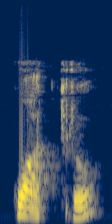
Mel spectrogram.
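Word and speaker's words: quattro: 1 হচ্ছে উনো, 2 এর জন্য উচ্চারণটা হবে দুয়ে, 3 এর ত্রে, 4 এর কোয়াত্রো, 5 এর ক্ষেত্রে চিনকুয়ে, 6 এর ক্ষেত্রে সেই,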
